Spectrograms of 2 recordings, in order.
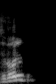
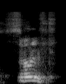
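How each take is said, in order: First: The word begins with a z sound. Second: The word begins with an s sound. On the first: The speaker calls it wrong. "ज्वुल्फ नहीं, आपने जेड की साउंड कहीं भी नहीं निकालनी" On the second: The speaker calls it right. "इसको स्टार्ट करना है एस की साउंड से"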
